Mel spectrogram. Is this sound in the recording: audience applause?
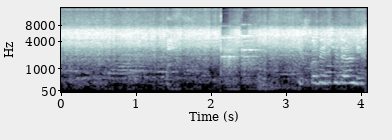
no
